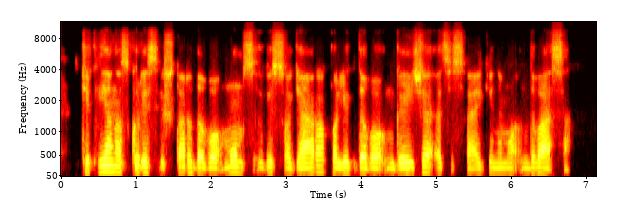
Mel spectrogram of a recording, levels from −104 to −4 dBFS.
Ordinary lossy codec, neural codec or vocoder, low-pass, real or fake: Opus, 16 kbps; codec, 44.1 kHz, 7.8 kbps, DAC; 10.8 kHz; fake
